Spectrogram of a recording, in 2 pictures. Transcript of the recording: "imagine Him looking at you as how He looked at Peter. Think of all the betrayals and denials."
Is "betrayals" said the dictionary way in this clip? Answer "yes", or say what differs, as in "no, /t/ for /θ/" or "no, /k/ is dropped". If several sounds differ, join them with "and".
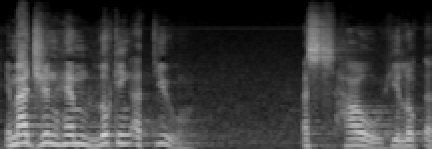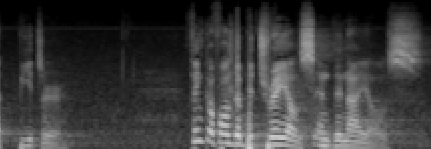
no, /s/ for /z/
